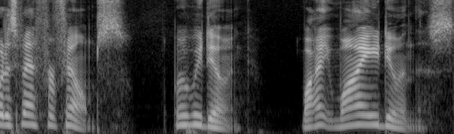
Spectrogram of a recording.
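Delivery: fed-up, pissed-off, angry ranting. Ranting that the franchise is meant for films: sounding pissed off. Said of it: "If I sound pissed off".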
